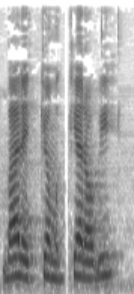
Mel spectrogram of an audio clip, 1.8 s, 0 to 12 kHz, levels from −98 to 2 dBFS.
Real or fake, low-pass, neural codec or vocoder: fake; 10.8 kHz; vocoder, 48 kHz, 128 mel bands, Vocos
